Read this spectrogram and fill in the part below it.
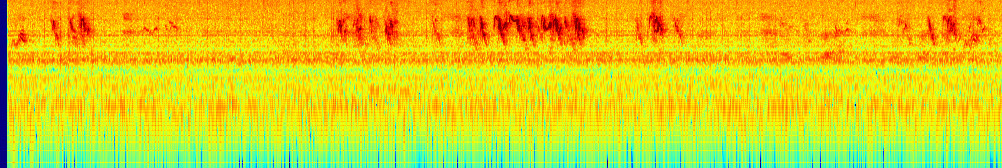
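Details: Eurasian tree sparrows in a Japanese garden, possibly in June when adults bring their young, give bright, clipped chirps in short scattered bursts, loudest around the middle, over a steady low mechanical hum.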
